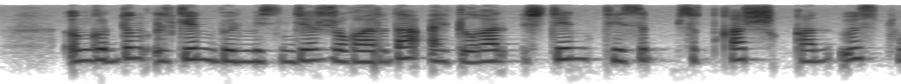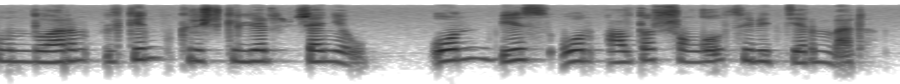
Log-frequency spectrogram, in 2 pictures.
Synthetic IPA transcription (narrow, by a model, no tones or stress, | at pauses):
ʏŋɡʲɪɾd̪ɪŋʏlkʲe̞nbɵlme̞sɪnd̪e̞ʒo̞ʁɑɾəd̪ɑʔɑjt̪əlˠʁɑnɪʃt̪e̞nt̪ʰe̞sɪp̚səɾt̪qɑʃə̥qːɑnwɵzt̪ʰuənd̪əlˠɑɾəmʏlkʲe̞ŋkʲʰʏɾeʃkʲele̞ɾʒ̥æne̞̰ | wʔo̞nbe̞swo̞nɑlˠt̪əʃəɴʁʊlˠse̞be̞p̚t̪ːe̞ɾɪmbɑ̰ɾ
